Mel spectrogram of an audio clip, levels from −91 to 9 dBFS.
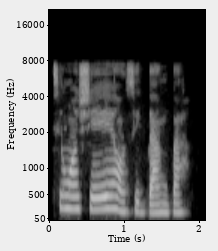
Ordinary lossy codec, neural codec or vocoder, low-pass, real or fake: none; none; none; real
